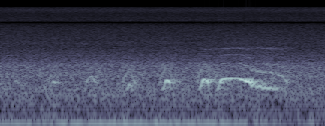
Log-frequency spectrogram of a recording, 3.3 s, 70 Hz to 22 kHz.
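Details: Owls calling back and forth in Richmond, Virginia, January 2012: faint rhythmic hoots gather into a louder pair of notes and a long, downward-sliding hoot.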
